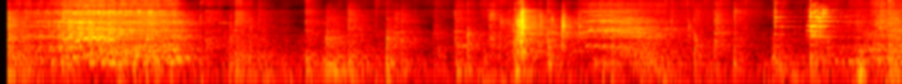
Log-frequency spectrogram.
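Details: Friesian horses of a herd on a very hot day: a strained, harmonic whinny rises and falls over the first few seconds, then hoof clatter, rustling and shuffling, with a voice calling out mare names such as Elsje, Jacobien and Sanne.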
